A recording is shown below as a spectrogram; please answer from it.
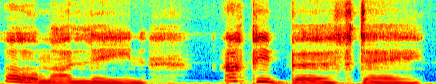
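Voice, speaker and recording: A woman imitating a patronising female care worker in a high, coaxing, drawn-out sing-song. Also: big pitch swings, mellow, full character voice.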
